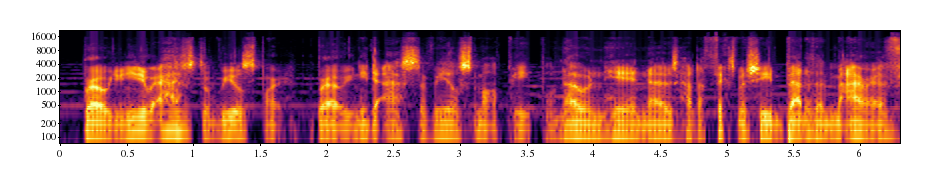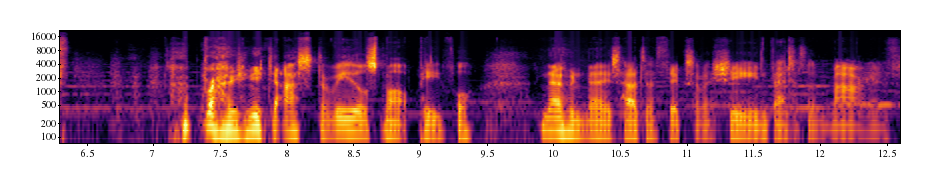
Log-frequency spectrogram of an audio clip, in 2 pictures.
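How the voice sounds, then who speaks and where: Music plays in the background. A man talks at a fairly quick pace with a fairly low pitch. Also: ordinary pitch variation. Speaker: video game streamer. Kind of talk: casual gaming stream commentary, reading game lines aloud. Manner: animated.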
